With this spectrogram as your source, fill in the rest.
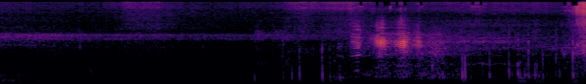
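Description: Goats bleat on a farm, a few calls rising over a quiet outdoor background in the second half after a near-silent start.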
